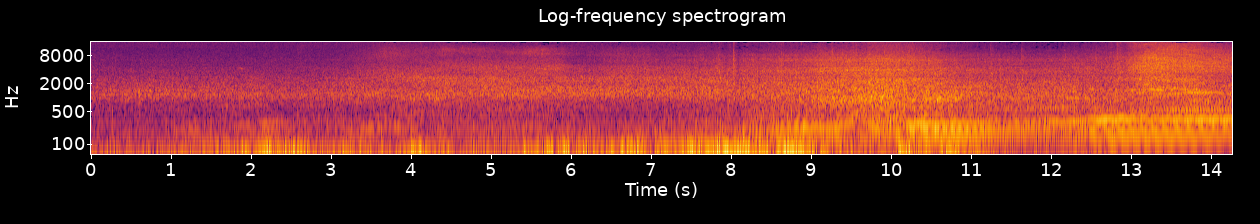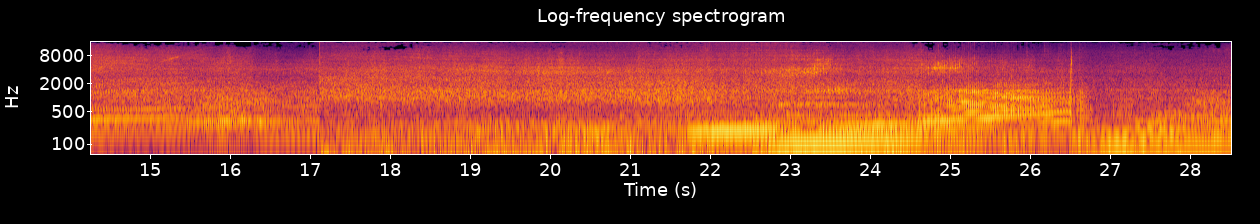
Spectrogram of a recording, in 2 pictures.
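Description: Alfa Romeo Giulia Quadrifoglio's 2.9-litre twin-turbo V6 accelerating hard, its revs climbing steeply and dropping suddenly at a gear change, then climbing again. More sports cars pull away behind it near the end.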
